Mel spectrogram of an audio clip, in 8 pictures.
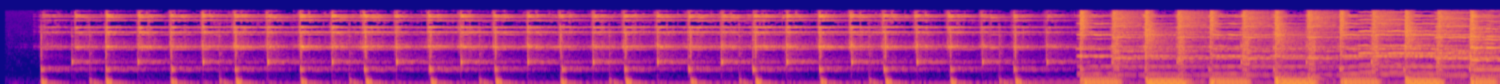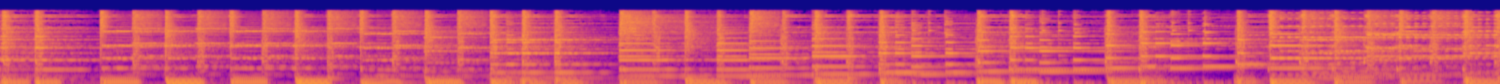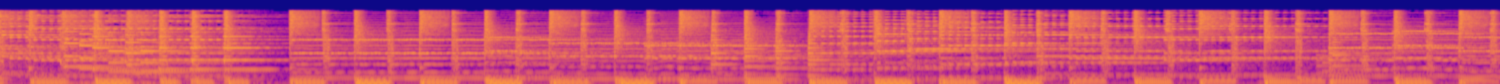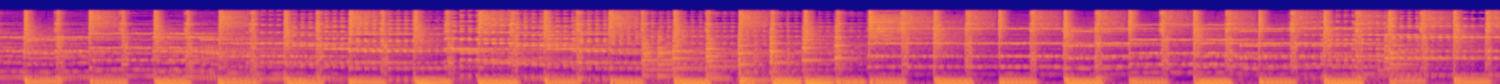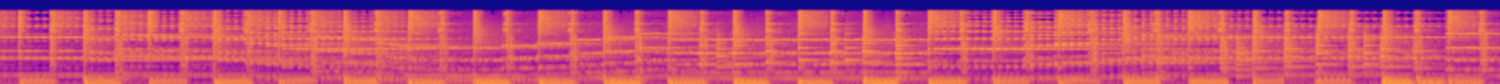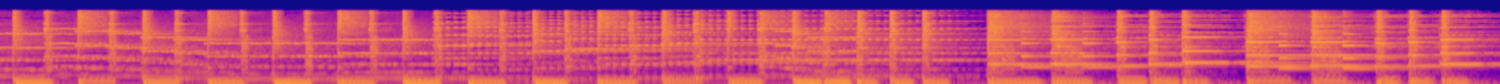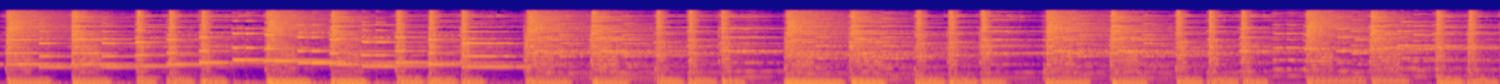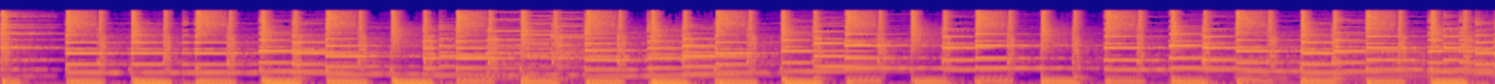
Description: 双立体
